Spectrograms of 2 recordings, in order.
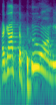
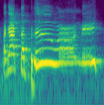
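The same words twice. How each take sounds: First: Said in the usual way. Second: Joe Dirt. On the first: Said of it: "From a movie?". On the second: Acted. Vlogger quoting a movie joke to viewers, high drawn-out mock wail. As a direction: stretch it out in a high, silly voice. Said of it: "Joe Dirt, baby".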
